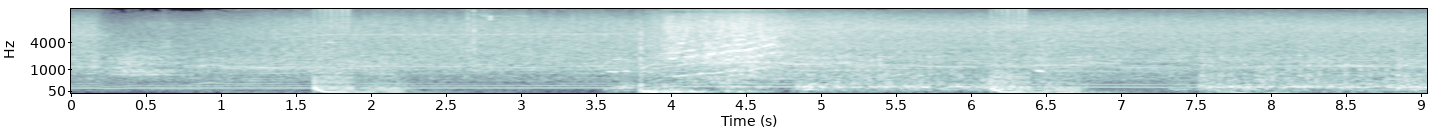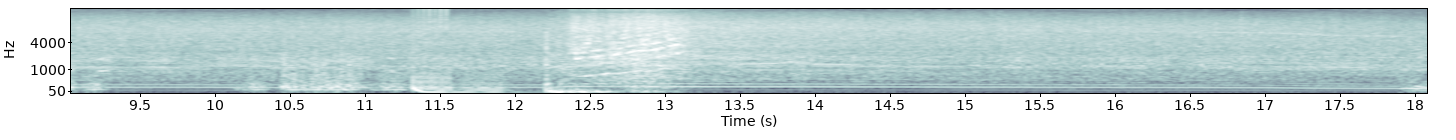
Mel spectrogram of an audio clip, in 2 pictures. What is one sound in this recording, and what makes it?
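A race car engine hums steadily at speed.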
